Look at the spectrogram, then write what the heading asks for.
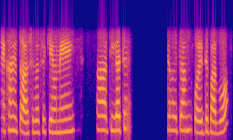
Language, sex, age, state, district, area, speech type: Bengali, female, 18-30, West Bengal, Jhargram, rural, conversation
